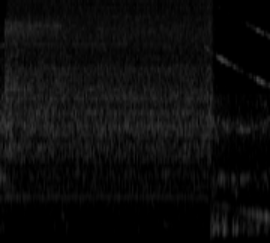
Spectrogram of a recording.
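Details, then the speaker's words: Vacuum cleaner (Hoover Spinscrub or Kenmore) runs with a steady even hum, then something triggers a sudden change to falling whistles and uneven bursts; intermittent abnormal noise, cause not yet traced. "Okay, so it runs like normal, and then something triggers that."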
